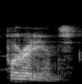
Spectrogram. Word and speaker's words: Floridians: However, from the perspective of some Floridans, is that how you say it? Floridians. Sorry, Floridians.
